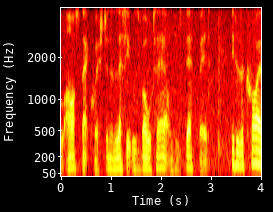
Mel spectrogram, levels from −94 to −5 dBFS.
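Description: From 1.41 to 1.63 s, and again from 2.17 to 2.51 s, the noise suppressor clips the speech. It mistakes bits of the talker for background and pulls them down along with the room noise. The first dip is about 9 dB deep and lasts roughly a tenth of a second. The second is about 11 dB deep and closer to a fifth of a second. Those stretches sound swallowed and faint against the fairly quiet room noise and the telephone-band sound, with nothing above 4 kHz.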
